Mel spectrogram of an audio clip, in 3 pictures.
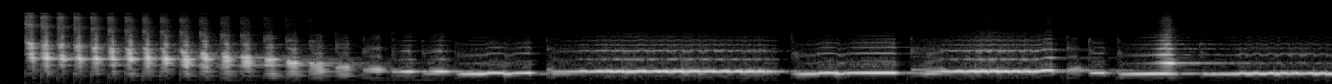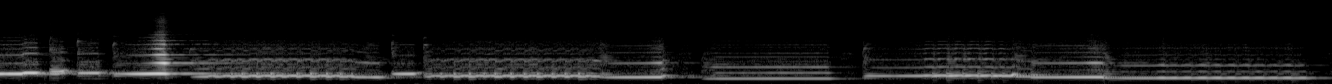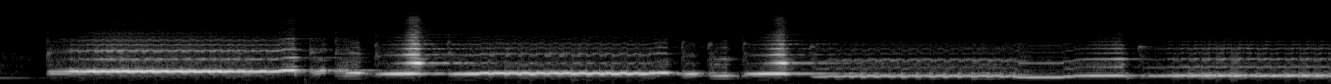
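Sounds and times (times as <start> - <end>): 
fujara note G: 0.2 - 39.9.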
